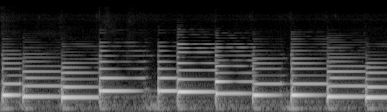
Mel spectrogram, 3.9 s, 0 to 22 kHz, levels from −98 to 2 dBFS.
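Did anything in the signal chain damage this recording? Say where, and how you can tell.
Yes. The damage happens at the sample-format conversion stage. For the whole clip the audio plays at twice the correct speed and sits a full octave, 12 semitones, too high. This is audio read two samples at a time (double speed). The reader took each pair of samples as a single frame, as if the data were stereo or twice as wide. That halved the duration.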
